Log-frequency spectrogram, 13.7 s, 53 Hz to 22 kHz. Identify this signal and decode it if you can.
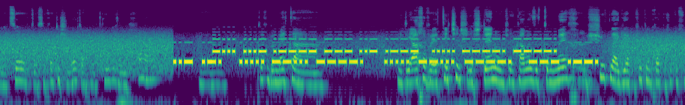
Morse code, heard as two keyed tones. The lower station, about 22 wpm, 640 Hz: UR 579 579 OP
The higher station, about 24 wpm, 1170 Hz: BV1OUJ 599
